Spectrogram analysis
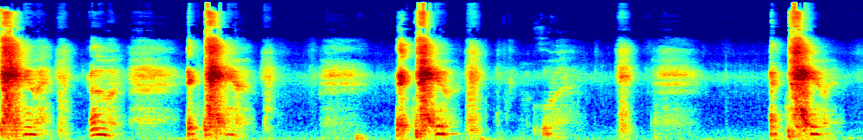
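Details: Adult hiding in a toilet cubicle after stifling sneezes at an outdoor lunch on a high-pollen day, nose feeling stuffed with pollen; about four loud sneezes with sharp breaths between; repeated hay fever sneezing.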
